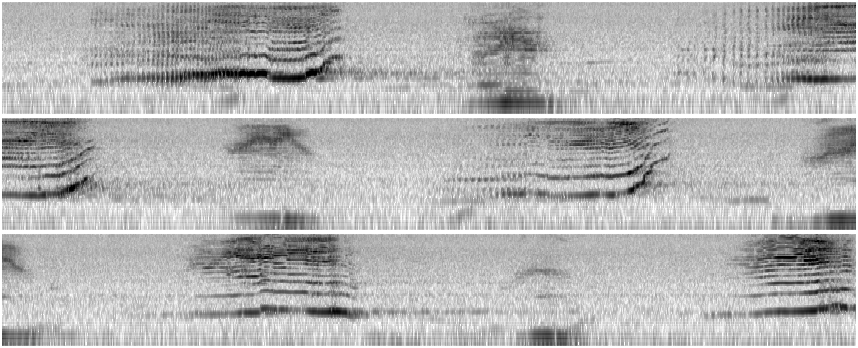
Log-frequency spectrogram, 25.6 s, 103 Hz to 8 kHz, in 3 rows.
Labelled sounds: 1.6	3.3	humpback whale, 0.80 to 6.9 kHz
4.7	5.0	humpback whale, 1.0 to 2.1 kHz
7.7	9.5	humpback whale, 0.80 to 7.5 kHz
10.8	11.3	humpback whale, 2.0 to 5.7 kHz
13.6	15.3	humpback whale, 0.80 to 7.0 kHz
16.5	17.1	humpback whale, 1.4 to 2.4 kHz
19.0	20.7	humpback whale, 0.80 to 7.0 kHz
22.2	22.7	humpback whale, 1.6 to 2.0 kHz
24.4	25.6	humpback whale, 0.80 to 8.0 kHz

